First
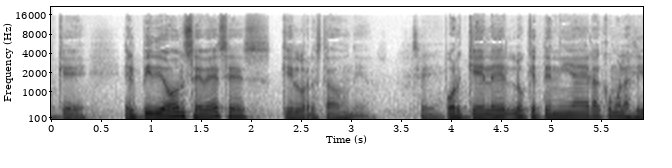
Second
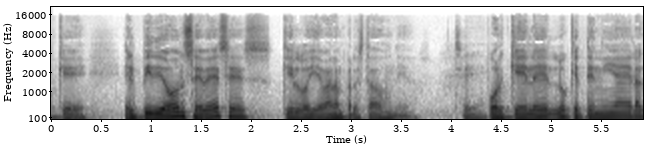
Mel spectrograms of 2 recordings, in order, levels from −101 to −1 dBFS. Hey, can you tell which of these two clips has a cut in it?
first; 1 cut; at 2.5 s

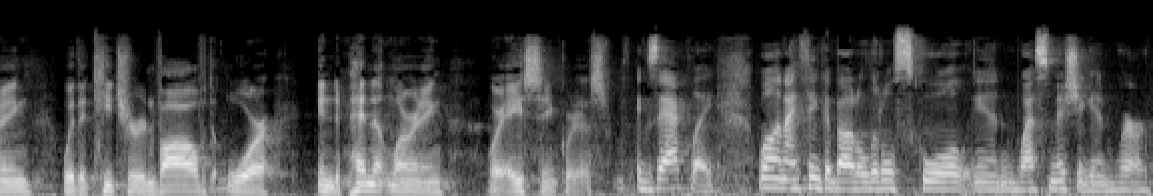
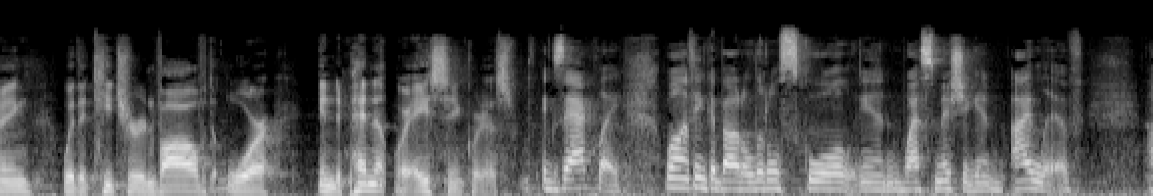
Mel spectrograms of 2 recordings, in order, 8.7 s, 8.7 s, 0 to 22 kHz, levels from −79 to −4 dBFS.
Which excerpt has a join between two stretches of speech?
second; 3 cuts; at 2.9 s, 5.2 s, 7.5 s

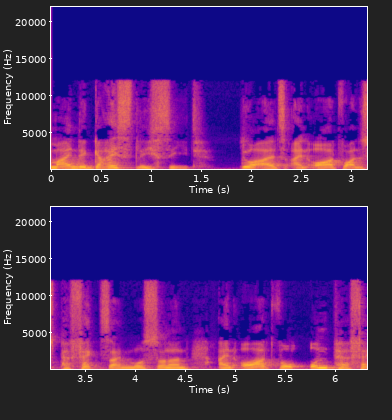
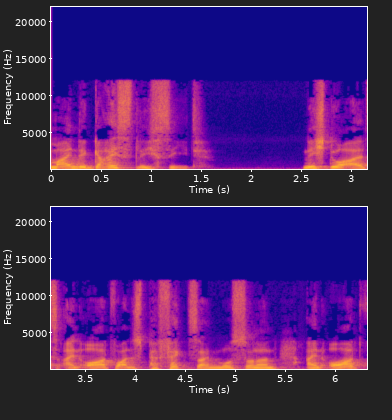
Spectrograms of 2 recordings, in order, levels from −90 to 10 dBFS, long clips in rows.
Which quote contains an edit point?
first; 1 cut; at 1.9 s

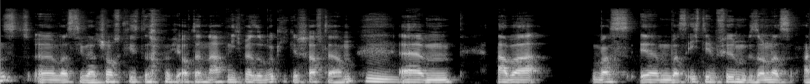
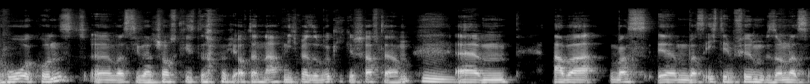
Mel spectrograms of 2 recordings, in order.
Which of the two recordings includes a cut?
second; 1 cut; at 6.1 s

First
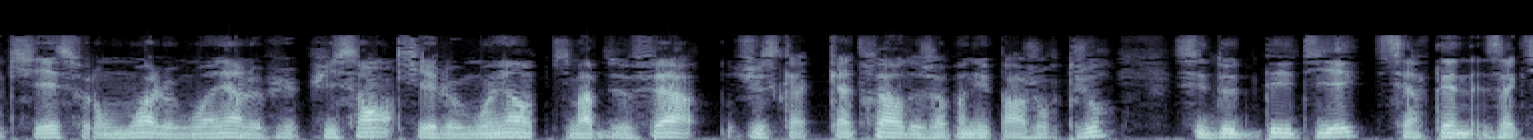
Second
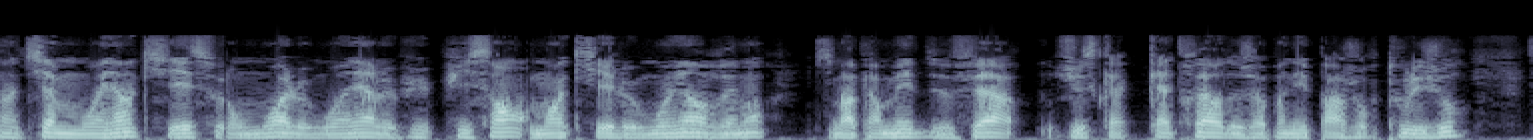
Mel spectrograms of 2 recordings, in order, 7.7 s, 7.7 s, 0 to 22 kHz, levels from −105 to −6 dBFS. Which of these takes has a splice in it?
first; 4 cuts; at 2.0 s, 2.7 s, 3.0 s, 5.4 s

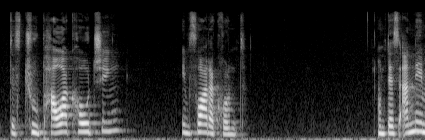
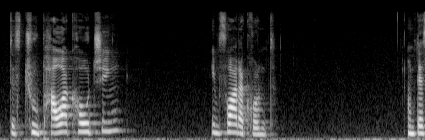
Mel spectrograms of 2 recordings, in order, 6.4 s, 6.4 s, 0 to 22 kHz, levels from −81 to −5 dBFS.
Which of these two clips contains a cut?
first; 1 cut; at 2.5 s

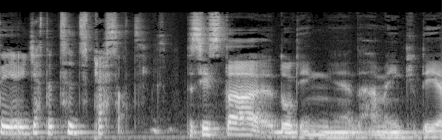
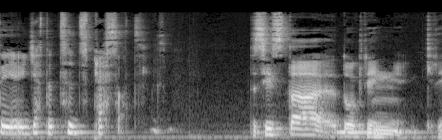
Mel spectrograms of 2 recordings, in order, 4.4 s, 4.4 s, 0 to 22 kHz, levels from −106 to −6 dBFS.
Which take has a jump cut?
first; 2 cuts; at 1.8 s, 3.0 s

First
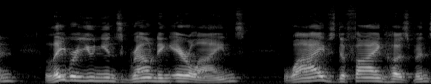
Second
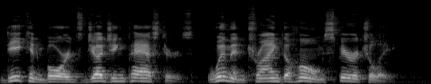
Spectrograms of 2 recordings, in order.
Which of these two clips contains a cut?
second; 2 cuts; at 2.0 s, 2.8 s

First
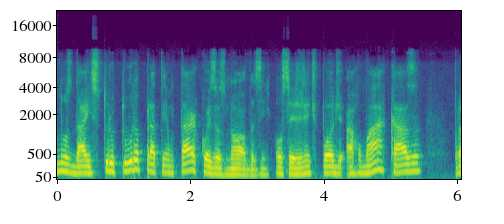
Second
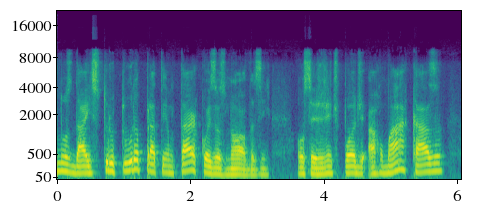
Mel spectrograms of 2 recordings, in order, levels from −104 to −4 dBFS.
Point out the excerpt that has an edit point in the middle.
first; 1 cut; at 3.2 s

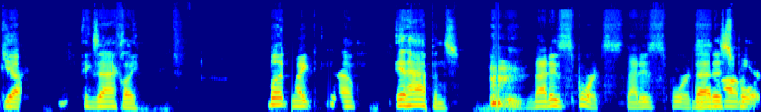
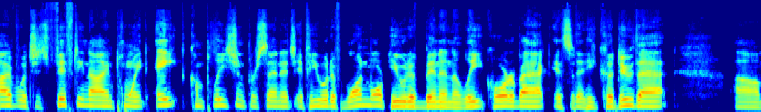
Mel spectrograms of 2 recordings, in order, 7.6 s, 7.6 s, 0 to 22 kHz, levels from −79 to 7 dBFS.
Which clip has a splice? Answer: second; 4 cuts; at 3.4 s, 3.8 s, 5.7 s, 6.2 s

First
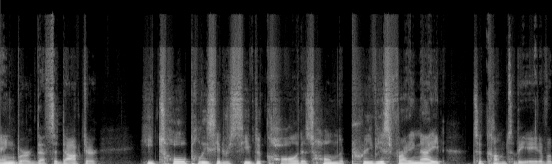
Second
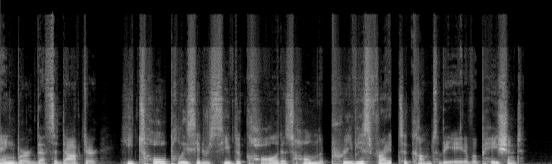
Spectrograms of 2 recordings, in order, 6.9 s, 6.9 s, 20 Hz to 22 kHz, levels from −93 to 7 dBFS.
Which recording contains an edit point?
second; 2 cuts; at 1.3 s, 4.9 s

